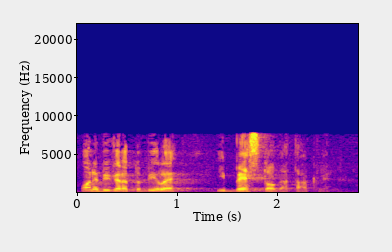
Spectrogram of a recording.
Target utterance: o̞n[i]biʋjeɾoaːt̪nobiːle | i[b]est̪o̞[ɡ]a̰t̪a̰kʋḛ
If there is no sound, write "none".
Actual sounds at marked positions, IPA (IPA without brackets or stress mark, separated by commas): e, b, ɡ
